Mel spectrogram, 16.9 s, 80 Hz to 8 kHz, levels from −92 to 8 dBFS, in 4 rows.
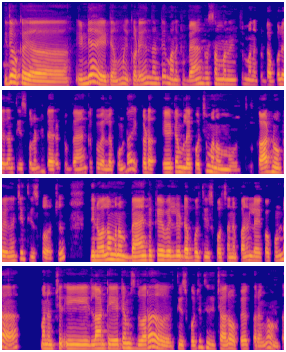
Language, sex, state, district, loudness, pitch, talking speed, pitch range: Telugu, male, Andhra Pradesh, Anantapur, -18 LUFS, 150 Hz, 155 wpm, 140-165 Hz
